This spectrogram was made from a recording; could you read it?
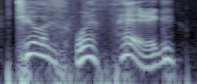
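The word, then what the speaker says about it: Tylwyth Teg: Various folklorist traditions refer to them euphemistically by names such as wee folk, good folk, people of peace, fair folk, which in Welsh is pronounced tylwytheg.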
